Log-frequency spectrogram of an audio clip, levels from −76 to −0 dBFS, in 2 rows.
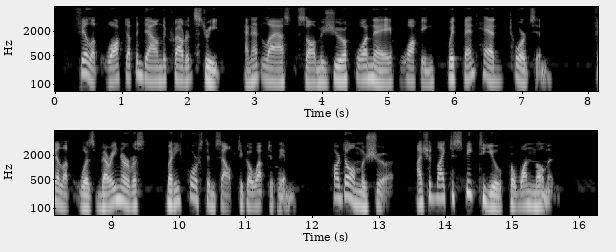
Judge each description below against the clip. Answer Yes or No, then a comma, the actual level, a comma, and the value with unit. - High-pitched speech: No, low, 130 Hz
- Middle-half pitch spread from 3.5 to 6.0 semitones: Yes, average, 4.0 semitones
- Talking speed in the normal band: Yes, average, 165 wpm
